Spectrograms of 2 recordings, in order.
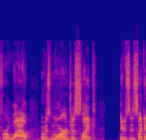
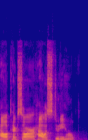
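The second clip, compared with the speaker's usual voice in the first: voice cracking, much slower. Discussing a disappointing movie sequel mid-rant, voice cracking. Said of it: "voice crack".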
